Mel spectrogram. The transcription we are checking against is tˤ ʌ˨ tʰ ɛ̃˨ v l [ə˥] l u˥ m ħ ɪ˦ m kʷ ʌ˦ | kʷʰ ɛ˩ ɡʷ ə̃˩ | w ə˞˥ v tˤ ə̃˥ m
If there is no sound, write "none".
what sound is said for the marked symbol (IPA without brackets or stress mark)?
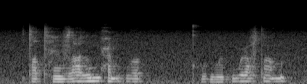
ɑ˥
